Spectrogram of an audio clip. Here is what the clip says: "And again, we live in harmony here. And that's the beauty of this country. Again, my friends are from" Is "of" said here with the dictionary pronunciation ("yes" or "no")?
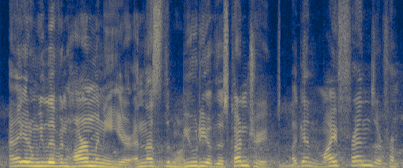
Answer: yes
